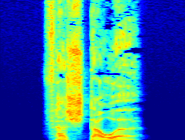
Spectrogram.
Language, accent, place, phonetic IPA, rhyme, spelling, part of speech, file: German, Germany, Berlin, [fɛɐ̯ˈʃtaʊ̯ə], -aʊ̯ə, verstaue, verb, De-verstaue.ogg
- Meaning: inflection of verstauen: 1. first-person singular present 2. first/third-person singular subjunctive I 3. singular imperative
